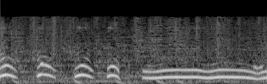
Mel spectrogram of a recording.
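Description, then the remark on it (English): Bill Walton imitates a hawk call with his voice as a sound effect for the XFL's Battle Hawks during a basketball broadcast: four short, rising-and-falling cries in quick succession, then one long, wavering screech, loud with no other talking. “Bill Walton decided to make a sound effect for every XFL team during a basketball broadcast over the weekend.”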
